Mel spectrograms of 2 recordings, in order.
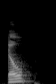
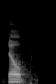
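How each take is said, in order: The two takes are said the same way.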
